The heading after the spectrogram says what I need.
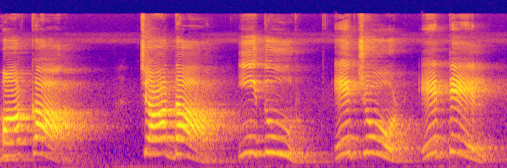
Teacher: স্বরধ্বনি যখনই চন্দ্রবিন্দু যোগে উচ্চারিত হচ্ছে অর্থাৎ তা নাসিকার সাহায্যে উচ্চারিত হয়। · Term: সানুনাসিক স্বর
